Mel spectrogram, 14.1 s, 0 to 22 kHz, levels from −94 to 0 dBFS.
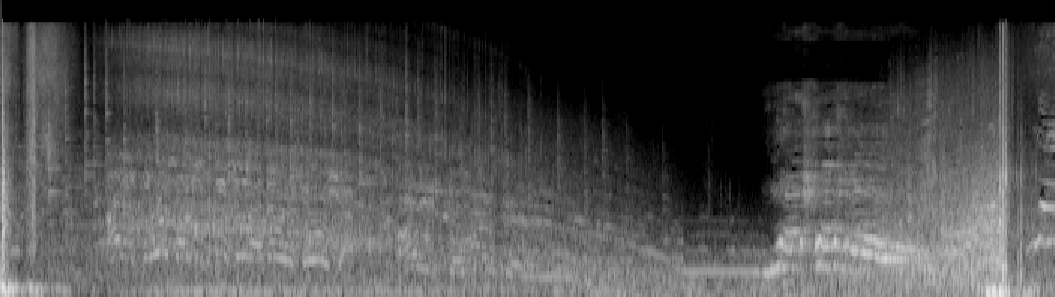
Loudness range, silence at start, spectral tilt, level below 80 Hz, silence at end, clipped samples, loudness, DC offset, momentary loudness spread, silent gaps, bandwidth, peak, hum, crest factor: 15 LU; 0 s; -5.5 dB/octave; -32 dBFS; 0 s; under 0.1%; -29 LUFS; under 0.1%; 18 LU; none; 16.5 kHz; -2 dBFS; none; 26 dB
